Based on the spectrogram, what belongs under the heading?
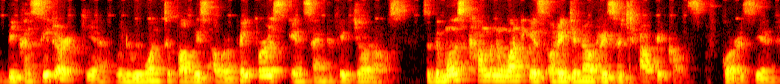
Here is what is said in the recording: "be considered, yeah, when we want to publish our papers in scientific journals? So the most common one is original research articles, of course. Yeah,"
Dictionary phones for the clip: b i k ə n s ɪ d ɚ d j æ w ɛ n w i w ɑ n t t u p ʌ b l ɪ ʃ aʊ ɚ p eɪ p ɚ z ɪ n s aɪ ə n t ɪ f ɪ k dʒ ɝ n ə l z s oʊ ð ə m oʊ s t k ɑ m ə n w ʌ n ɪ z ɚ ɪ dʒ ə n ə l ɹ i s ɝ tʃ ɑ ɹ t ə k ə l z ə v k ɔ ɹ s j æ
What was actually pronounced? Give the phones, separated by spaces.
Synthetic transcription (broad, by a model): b i k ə n s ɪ d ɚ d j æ w ɛ n w i w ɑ n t t u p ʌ b l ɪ s aʊ ɚ p eɪ p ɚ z ɪ n s aɪ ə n t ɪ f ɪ k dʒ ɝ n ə l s s oʊ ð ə m oʊ s t k ɑ m ə n w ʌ n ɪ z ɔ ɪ dʒ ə n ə l ɹ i s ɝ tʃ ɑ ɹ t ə k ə l s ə f k ɔ ɹ s j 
